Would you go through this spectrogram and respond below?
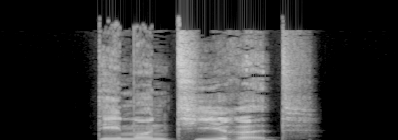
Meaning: second-person plural subjunctive I of demontieren
- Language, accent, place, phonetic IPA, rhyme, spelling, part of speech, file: German, Germany, Berlin, [demɔnˈtiːʁət], -iːʁət, demontieret, verb, De-demontieret.ogg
